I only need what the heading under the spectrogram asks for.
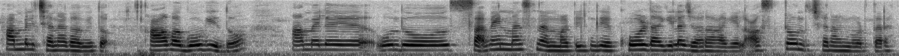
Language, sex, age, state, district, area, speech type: Kannada, female, 18-30, Karnataka, Bangalore Rural, rural, spontaneous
